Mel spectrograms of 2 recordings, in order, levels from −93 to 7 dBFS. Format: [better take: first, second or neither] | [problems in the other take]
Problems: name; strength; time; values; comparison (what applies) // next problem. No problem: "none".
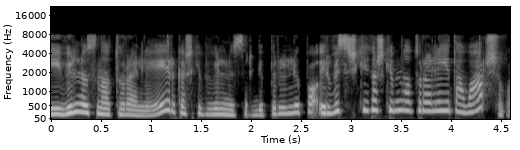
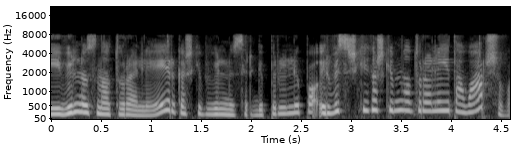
second | noise reduction (neural mask model Resemble Enhance denoiser)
